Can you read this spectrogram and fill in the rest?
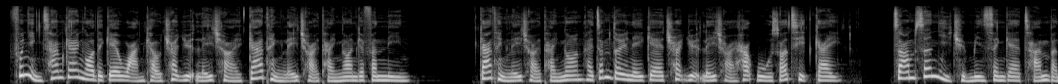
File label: Cantonese Corporate Clean VO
